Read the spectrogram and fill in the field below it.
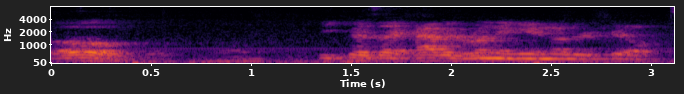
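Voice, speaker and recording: There is audible room echo and noticeable background noise around the man speaking. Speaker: workshop instructor. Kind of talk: tutorial.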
